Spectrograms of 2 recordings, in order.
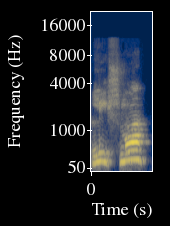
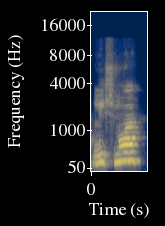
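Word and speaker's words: לִשְׁמֹעַ: But remember, lishmoa, it's one of those rare examples that the prefix to phonetically receives an E sound. But yeah, lishmoa, to hear.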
